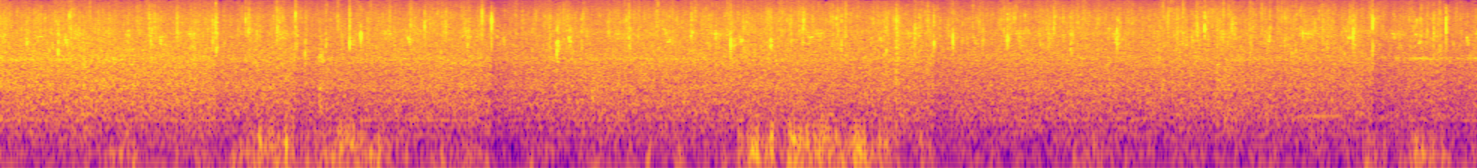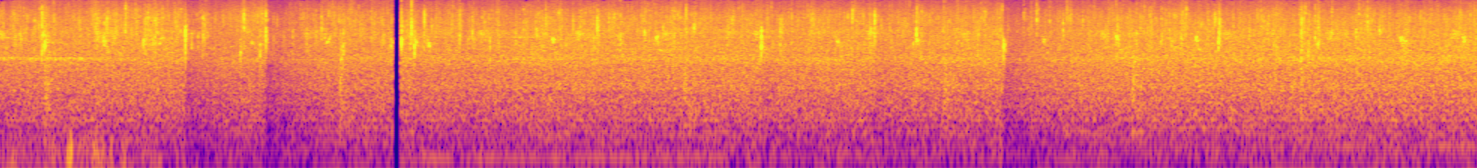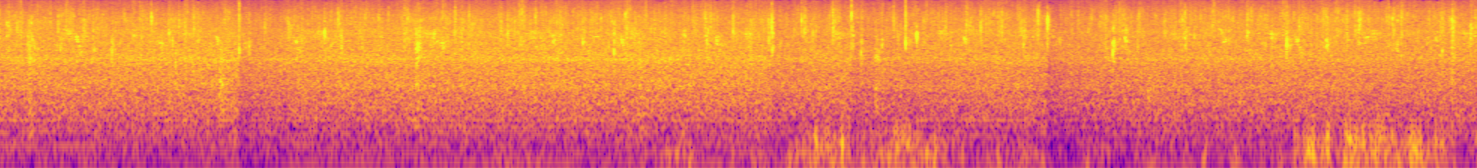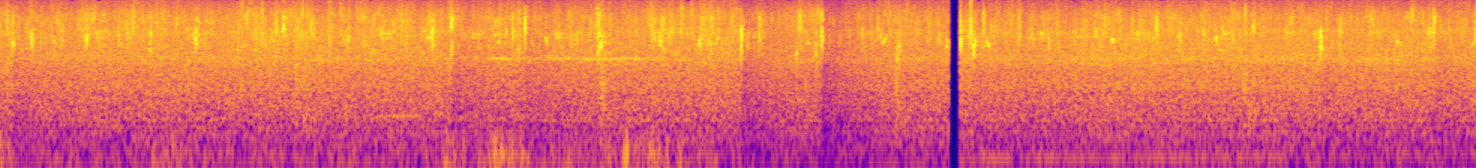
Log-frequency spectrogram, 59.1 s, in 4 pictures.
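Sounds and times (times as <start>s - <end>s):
steady rain falling: 0.0s - 59.0s
raindrops ticking: 0.2s - 43.2s.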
